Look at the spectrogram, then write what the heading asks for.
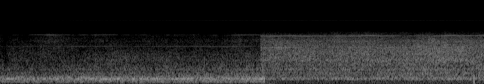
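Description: A remotely piloted QF-9 drone jet on landing approach with flaps and landing gear down roars steadily and loudly, its hiss brightening partway through as it nears touchdown.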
